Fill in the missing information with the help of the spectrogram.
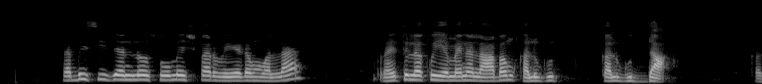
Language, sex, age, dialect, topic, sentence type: Telugu, male, 31-35, Telangana, agriculture, question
